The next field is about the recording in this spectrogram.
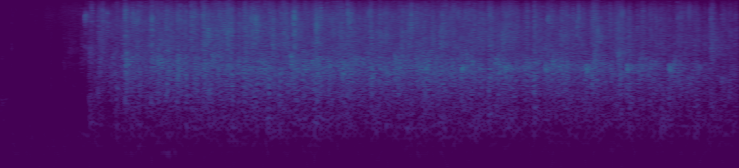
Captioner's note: applause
